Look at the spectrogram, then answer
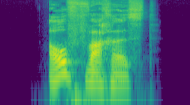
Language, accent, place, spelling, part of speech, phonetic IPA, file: German, Germany, Berlin, aufwachest, verb, [ˈaʊ̯fˌvaxəst], De-aufwachest.ogg
- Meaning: second-person singular dependent subjunctive I of aufwachen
